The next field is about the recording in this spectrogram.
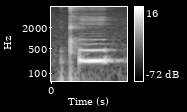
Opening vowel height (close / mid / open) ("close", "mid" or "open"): close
